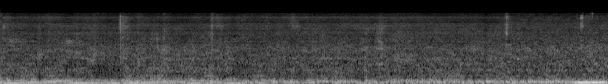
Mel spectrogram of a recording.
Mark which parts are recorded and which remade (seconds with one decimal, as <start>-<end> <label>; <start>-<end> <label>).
0.0-5.0 remade; 5.0-6.1 recorded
